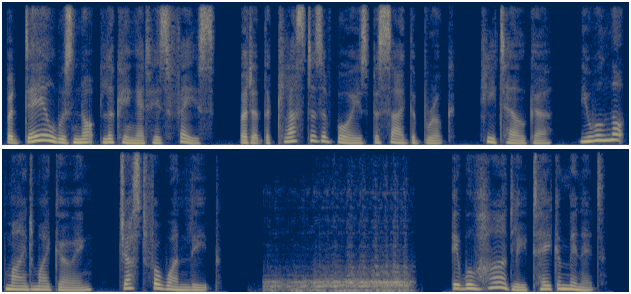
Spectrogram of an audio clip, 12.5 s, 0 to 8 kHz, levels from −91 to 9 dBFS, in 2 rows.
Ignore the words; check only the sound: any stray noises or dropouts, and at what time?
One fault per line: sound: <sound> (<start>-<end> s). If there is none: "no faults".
sound: tap (8.9-10.4 s)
